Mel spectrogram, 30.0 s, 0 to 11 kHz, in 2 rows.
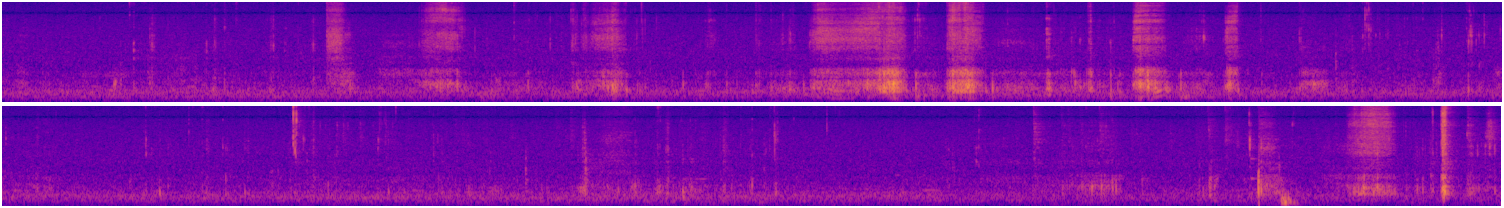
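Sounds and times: person slurping noodles: 0:08.1 - 0:09.9
person chewing: 0:13.0 - 0:15.2, 0:16.4 - 0:19.6.

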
